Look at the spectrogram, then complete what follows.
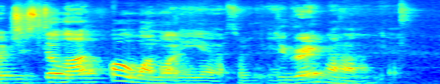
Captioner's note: voiceover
